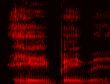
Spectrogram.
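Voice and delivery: low, soft, smooth Shaft-style pickup line; Shaft accent. Retold or imitated. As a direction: purr it like a seventies movie detective. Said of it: "this Shaft accent".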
